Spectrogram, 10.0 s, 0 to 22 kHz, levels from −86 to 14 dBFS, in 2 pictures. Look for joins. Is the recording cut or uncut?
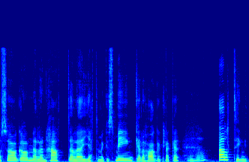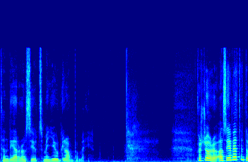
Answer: uncut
